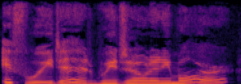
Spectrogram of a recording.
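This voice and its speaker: A woman's voice: high-pitched, animated, unhurried, dark tone, no room sound, studio quality, voice pushed up. A woman voicing a group of timid, polite ghosts in a storybook reading, stammering and drawn out. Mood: grateful. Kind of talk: storybook character voice.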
